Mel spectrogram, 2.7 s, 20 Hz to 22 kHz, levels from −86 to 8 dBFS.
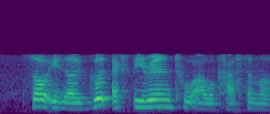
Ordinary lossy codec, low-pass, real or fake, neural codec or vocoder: none; 3.6 kHz; real; none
